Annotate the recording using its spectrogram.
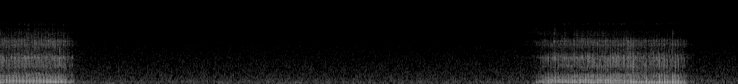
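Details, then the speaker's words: Pet dog sound asleep in the corner: two long, loud, rattling snores separated by several seconds of quiet room noise; ordinary snoring. "okay you'll have to excuse the snoring noise uh zeus is pretty well passed out in the corner there you can hear him"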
